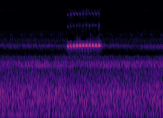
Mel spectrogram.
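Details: Male jumping bush cricket (Orocharis saltator) singing one brief, clear, high musical chirp in a crabapple tree in early September, NW Ohio, one of the last crickets to join the late-summer chorus.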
